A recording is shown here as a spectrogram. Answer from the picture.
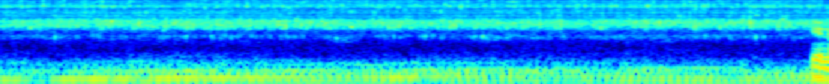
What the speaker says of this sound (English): We have a small, very slow flow of water.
